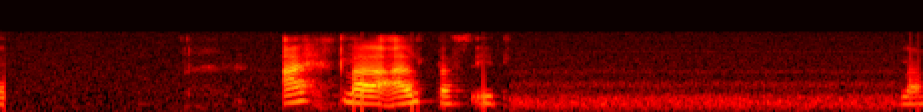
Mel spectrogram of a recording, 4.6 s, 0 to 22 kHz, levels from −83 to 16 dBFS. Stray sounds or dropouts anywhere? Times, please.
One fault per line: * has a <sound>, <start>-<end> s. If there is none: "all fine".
all fine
